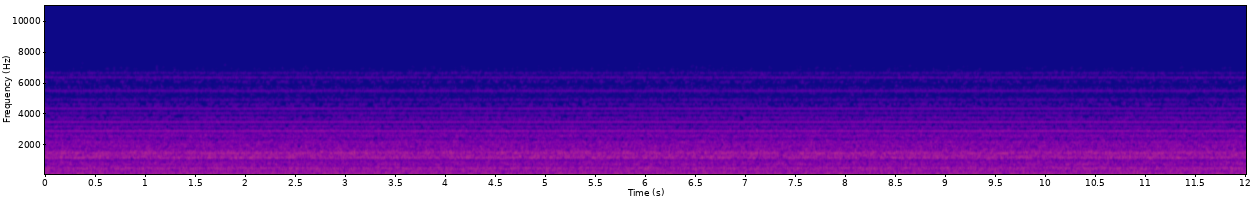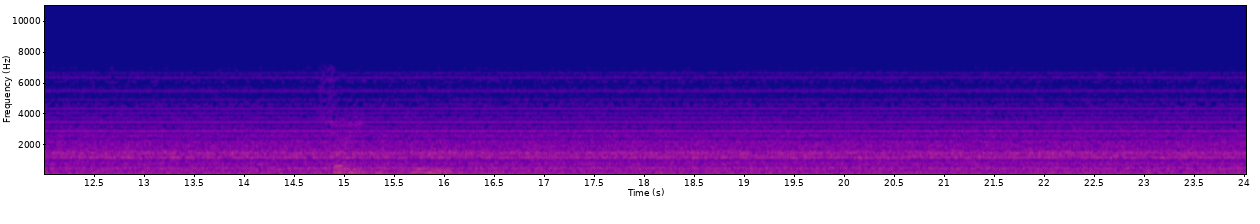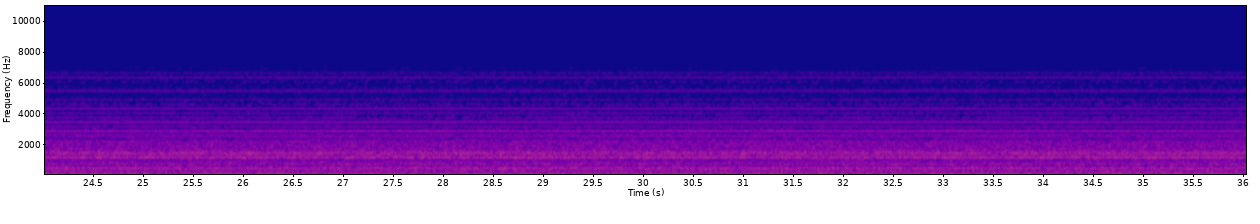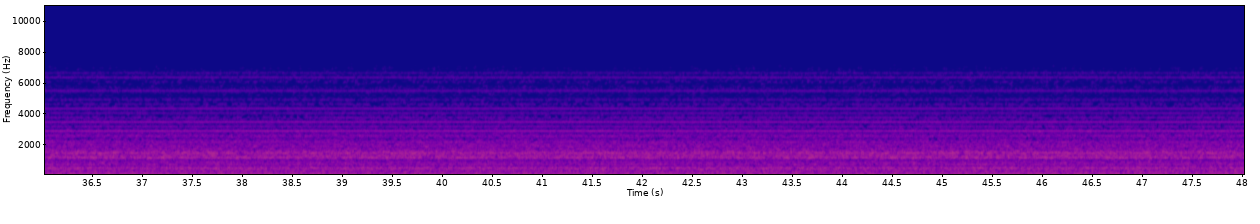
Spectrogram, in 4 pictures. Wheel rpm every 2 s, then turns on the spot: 0, 0, 0, 0, 0, 0, 0, 0, 0, 0, 0, 0, 0, 0, 0, 0, 0, 0, 0, 0, 0, 0, 0, 0.
none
